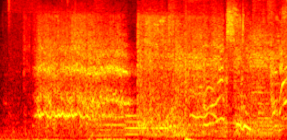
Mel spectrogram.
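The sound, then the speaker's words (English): A car skids with a loud, sustained tire screech in an accident with a child in the car, bursting in abruptly and holding for about four seconds, its shrill pitch wavering and sliding as the vehicle slides out of control. “An accident! The humans had an accident. There was a child in the car.”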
